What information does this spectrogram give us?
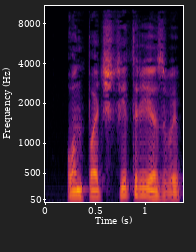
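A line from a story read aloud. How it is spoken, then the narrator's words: Whisper. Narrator (Russian): прошептала Мэддокс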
